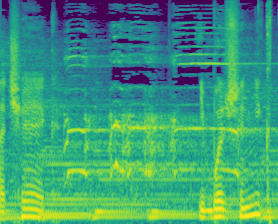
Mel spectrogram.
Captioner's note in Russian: звуки чаек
